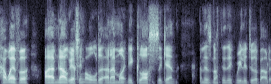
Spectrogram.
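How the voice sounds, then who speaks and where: With a very deep, low pitch and fairly even intonation, a man talks at a very fast pace in a dry, close sound with no echo. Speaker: podcast host. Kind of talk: casual chat.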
